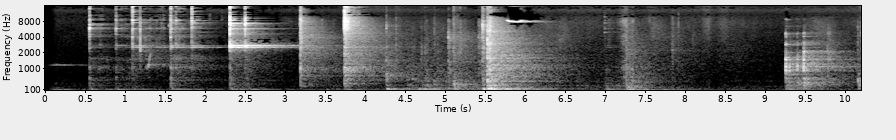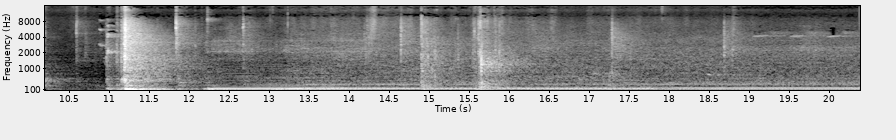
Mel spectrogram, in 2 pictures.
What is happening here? I stirred the milk in my cup and after that I placed the spoon on the countertop. Then I opened the microwave, put the cup inside, closed it and started it. While the microwave was on I opened the window.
